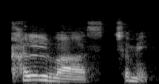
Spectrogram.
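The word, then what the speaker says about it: खल्वाश्च मे: Khalvaschame, khalvaschame, khalvaschame. In terms of pronunciation, the first letter kha has to be said with aspiration, extra aspiration, because it's the second letter in the ka varga.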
